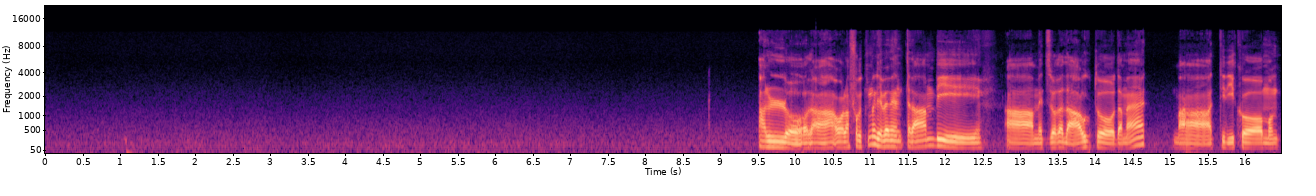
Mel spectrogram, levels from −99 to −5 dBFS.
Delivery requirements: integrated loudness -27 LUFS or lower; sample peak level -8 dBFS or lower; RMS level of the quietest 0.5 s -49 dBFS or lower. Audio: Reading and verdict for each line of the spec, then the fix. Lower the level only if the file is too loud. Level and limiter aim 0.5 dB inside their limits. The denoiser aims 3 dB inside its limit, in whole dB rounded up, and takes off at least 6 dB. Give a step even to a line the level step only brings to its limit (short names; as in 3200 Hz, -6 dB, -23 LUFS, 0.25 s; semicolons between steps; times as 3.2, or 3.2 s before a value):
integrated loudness -18.5 LUFS: fail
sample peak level -5.5 dBFS: fail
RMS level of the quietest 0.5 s -54 dBFS: OK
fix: gain -9 dB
